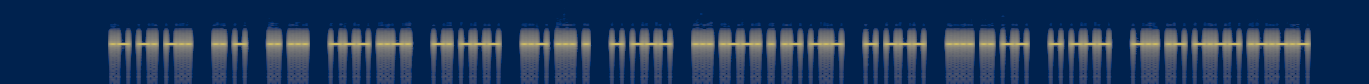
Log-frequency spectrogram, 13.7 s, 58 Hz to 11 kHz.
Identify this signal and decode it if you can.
Morse code, heard as a keyed tone, about 34 wpm, 700 Hz. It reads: AND IT IS OF NO USE TO SPEAK TO HIM TO DAY.
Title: Sentences from Top 1100 Words 35wpm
